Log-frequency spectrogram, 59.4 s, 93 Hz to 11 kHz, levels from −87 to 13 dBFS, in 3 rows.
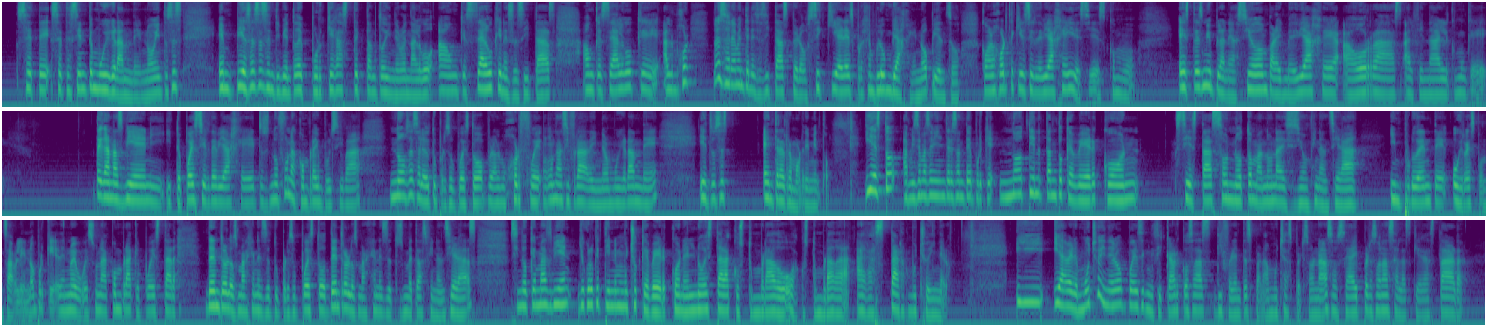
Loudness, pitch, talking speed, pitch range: -26 LUFS, 185 Hz, 205 wpm, 170-210 Hz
